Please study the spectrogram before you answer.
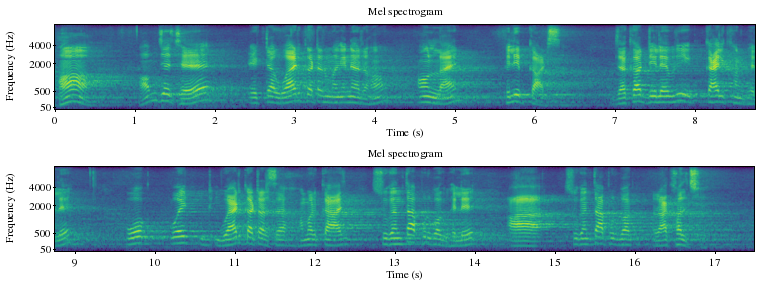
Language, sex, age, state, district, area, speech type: Maithili, male, 45-60, Bihar, Supaul, rural, spontaneous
